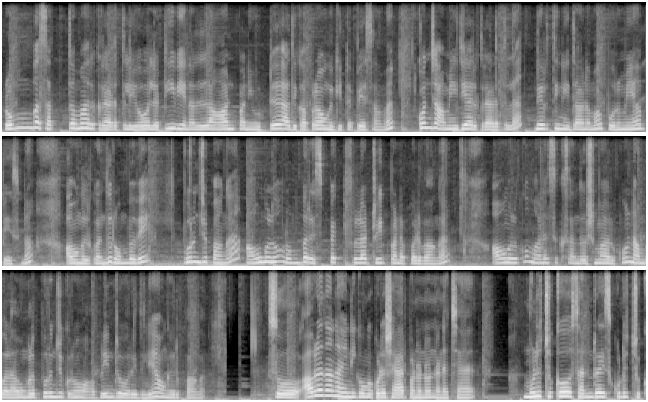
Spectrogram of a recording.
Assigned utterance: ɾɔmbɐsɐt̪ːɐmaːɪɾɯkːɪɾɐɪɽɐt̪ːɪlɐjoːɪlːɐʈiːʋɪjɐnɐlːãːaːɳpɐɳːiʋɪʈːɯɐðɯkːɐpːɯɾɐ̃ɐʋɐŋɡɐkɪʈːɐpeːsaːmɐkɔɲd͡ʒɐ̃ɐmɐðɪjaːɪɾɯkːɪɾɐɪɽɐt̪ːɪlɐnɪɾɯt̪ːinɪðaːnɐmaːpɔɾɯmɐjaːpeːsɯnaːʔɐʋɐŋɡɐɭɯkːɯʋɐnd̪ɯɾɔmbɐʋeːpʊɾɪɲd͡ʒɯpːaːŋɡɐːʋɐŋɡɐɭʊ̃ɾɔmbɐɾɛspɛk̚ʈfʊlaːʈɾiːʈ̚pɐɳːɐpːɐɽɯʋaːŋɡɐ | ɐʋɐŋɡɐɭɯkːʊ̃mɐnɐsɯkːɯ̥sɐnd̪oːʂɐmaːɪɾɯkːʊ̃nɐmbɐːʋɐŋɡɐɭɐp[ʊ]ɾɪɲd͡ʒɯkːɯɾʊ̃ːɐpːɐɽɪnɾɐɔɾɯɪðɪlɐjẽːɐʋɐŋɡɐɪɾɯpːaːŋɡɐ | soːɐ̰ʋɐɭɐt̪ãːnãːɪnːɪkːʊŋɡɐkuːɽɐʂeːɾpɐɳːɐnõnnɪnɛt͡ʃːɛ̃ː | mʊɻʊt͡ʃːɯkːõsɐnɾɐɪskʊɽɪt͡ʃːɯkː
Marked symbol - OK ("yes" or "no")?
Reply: yes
